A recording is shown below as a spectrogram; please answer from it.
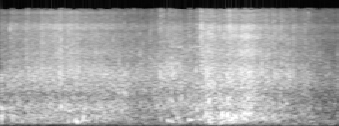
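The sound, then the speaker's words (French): Strong sea waves breaking against rocks on the shore, a continuous rushing wash of surf that swells slightly louder midway before easing, fairly faint overall with no voices. “Et lorsque la vague joue avec les rochers, peut-être qu'on est dans le paysage.”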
